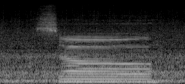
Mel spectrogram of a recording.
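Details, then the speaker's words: Plymouth Fury scrap car, jump-started: brief steady whir of about a second with no cranking beat; starter spins but engine doesn't turn, owner suspects chewed flywheel teeth. "the motor ain't turning something's going on with the starter I'm hearing this Illinois engaging and it sounds like it's spinning but I'm not the motor is not turning"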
